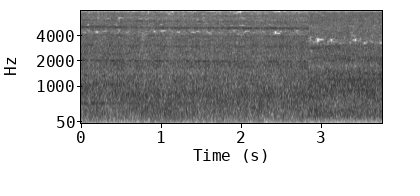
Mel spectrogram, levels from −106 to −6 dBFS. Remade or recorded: recorded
